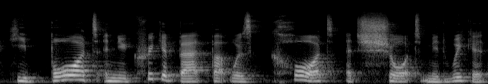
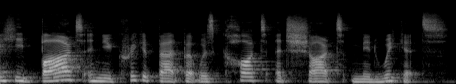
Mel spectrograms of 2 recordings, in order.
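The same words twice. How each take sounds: First: The vowels in bought and caught sound like 'or'. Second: The vowels in bought and caught sound like 'ar'. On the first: The speaker calls it right. "So this is correct" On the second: The speaker calls it wrong. "Don't say"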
